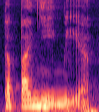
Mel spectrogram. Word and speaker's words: топонимия: Ну, начнем с того, что это топонимия. Да, поставим ударение правильно.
